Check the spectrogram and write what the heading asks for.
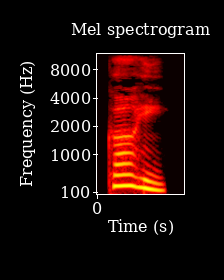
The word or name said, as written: ಕಾಹಿ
